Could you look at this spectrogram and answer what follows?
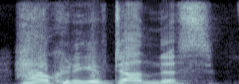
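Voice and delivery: high, theatrical outcry of disbelief; mock shock. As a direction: imitate a scandalized crowd. Mimicking the world's shocked reaction.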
